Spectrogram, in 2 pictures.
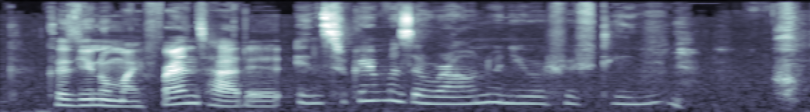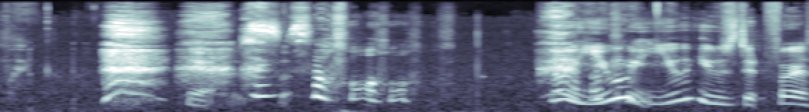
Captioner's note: laugh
